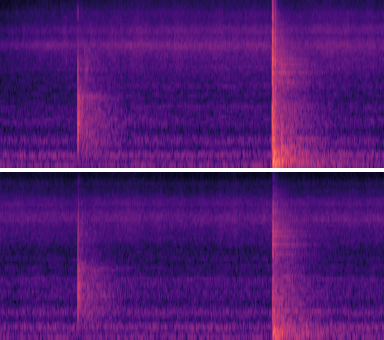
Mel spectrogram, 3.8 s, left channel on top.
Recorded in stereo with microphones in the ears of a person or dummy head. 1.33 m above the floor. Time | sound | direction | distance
0.8 | a clap | 15° left (ahead or behind) | 1.0 m
2.7 | a door slam | 65° left (ahead or behind) | 0.6 m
